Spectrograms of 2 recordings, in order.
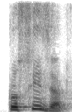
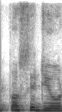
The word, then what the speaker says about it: procedure: শেষে আরটা ওরা মানে উচ্চারণে আসে না। ব্রিটিশরা আরটা এমনি বলে না। যদি শেষে থাকে। এরপরে আমেরিকান প্রোনাউন্সিয়েশন তারা বলে প্রসিজার।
